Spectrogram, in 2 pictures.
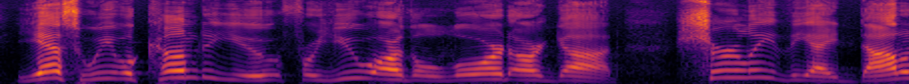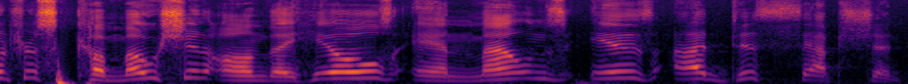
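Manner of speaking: loud, ringing scripture reading; full-voiced preacher proclaiming; preaching at full force. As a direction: proclaim it to the whole hall.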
